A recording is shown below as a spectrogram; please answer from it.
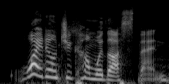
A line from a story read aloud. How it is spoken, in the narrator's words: Dumbledore cried kindly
